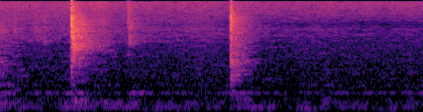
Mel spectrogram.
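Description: Tarot cards being handled on a table: a few faint, sharp clicks, the two clearest about a second apart.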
